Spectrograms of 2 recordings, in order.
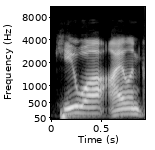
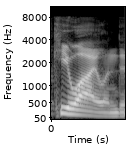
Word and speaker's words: Kiawah Island: Make sure that I pronounce it the way the locals do. How did I do right there? – That sounded good. I'm familiar with Kiawah Island, and you nailed it.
